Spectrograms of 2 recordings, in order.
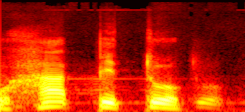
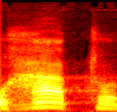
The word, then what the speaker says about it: rapto: Não é o rapto, é um p mudo aí, mas que tem que ser pronunciado.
